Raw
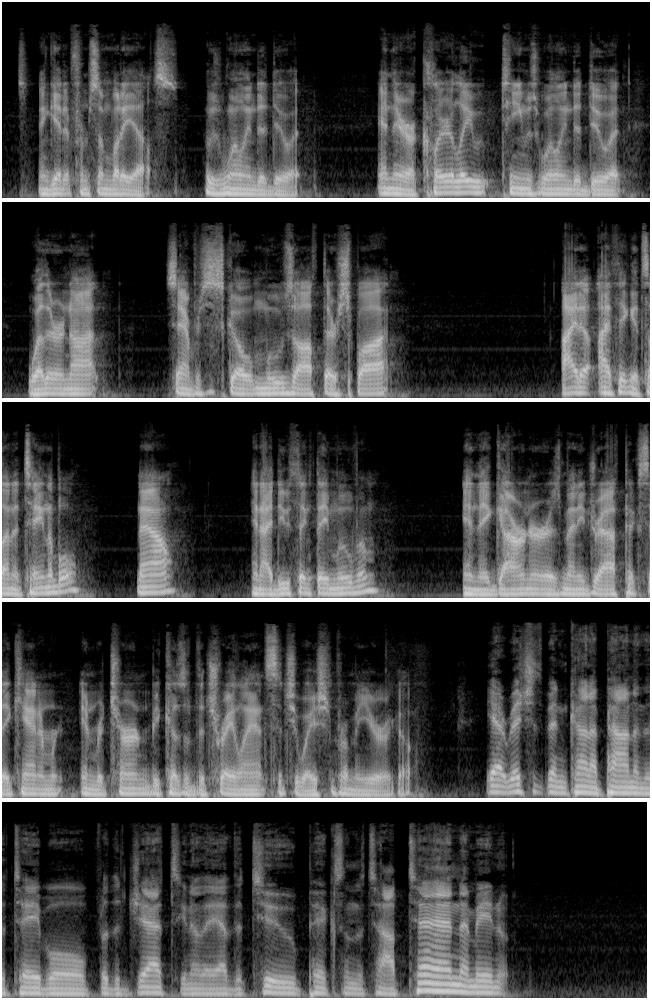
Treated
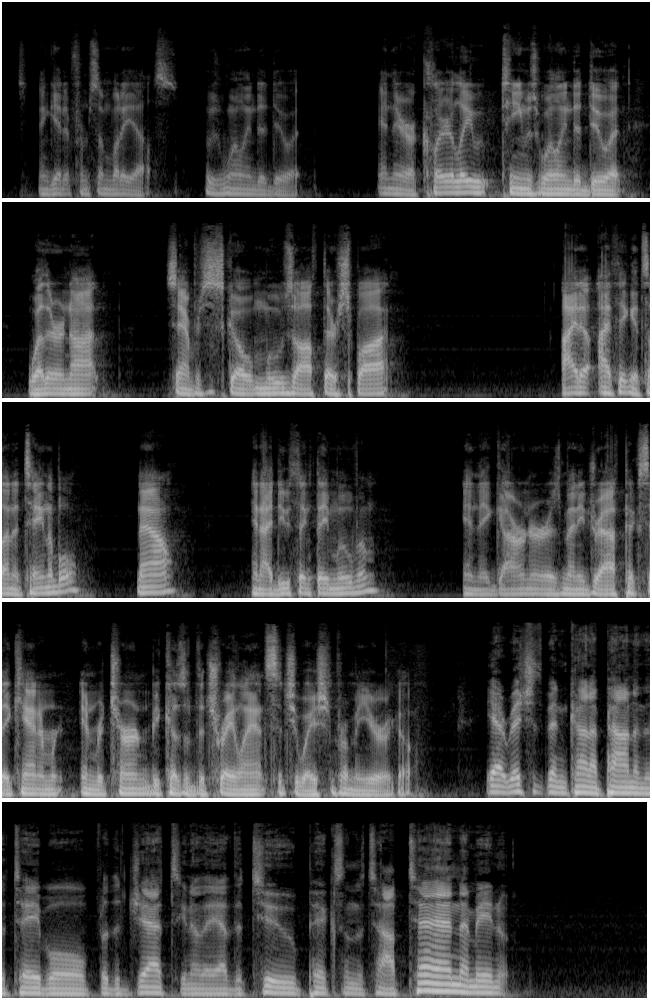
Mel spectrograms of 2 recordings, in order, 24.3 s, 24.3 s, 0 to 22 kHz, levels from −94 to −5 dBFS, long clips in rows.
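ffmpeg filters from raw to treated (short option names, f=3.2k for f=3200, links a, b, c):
-af "volume=3dB,afade=t=in:st=2.87:d=0.67:silence=0.281838,afade=t=out:st=12.28:d=1.08:silence=0.473151,afade=t=in:st=13.36:d=1.27:silence=0.316228"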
